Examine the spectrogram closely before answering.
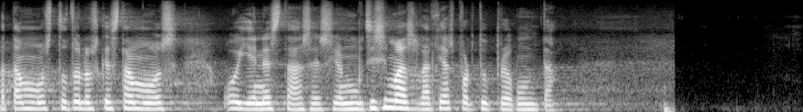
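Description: A woman speaks into a microphone over loudspeakers in a large hall.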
